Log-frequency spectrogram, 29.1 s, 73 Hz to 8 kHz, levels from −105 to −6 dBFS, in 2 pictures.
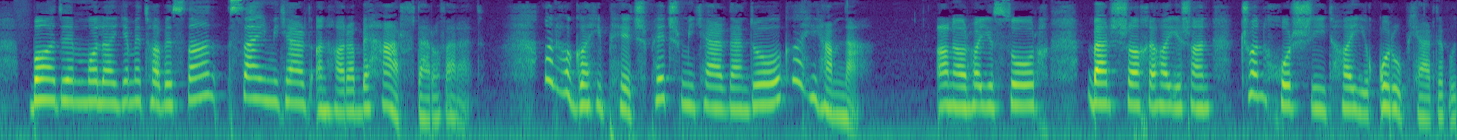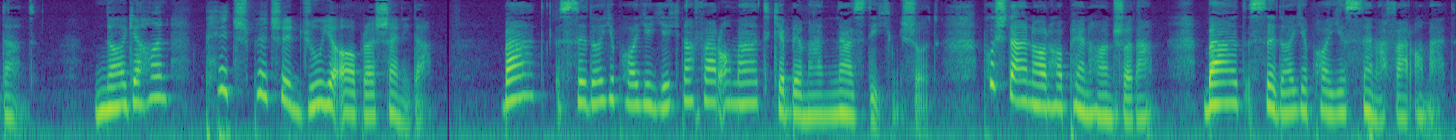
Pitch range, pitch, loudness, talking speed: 185-260 Hz, 230 Hz, -28 LUFS, 125 wpm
